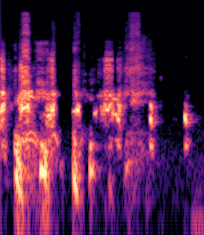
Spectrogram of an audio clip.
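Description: Men laughing hard in short, choppy peals that trail off near the end.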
